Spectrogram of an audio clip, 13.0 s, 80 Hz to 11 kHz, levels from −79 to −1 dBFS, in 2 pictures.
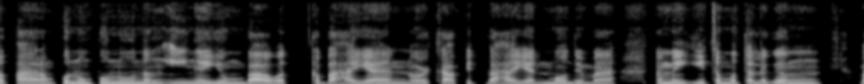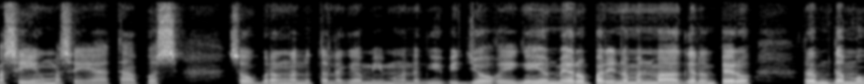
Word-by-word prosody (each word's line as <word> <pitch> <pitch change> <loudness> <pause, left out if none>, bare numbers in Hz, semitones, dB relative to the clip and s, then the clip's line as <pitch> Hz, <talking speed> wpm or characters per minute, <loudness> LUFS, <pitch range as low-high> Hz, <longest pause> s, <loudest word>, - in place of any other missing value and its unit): parang 130 0 -2
punong-puno 130 -1 -3
ng 130 0 -3
ingay 125 -2 -1
'yong 125 -1 -7
bawat 115 0 +1 0.2
kabahayan 120 -1 -1
or 110 0 -5
kapitbahayan 115 0 -3
mo 125 +1 -4
'di 115 -2 -7
ba? 110 0 -4 0.3
Na 125 - -5
makikita 125 0 -1
mo 125 - -4
talagang 120 -1 -4 0.2
masayang-masaya 120 -2 +2
tapos 110 +2 +5 0.3
sobrang 120 0 +2
ano 115 0 -3
talaga 115 +1 -5
may 110 -1 -7
mga 105 0 -8
nagvi-videoke. 110 +6 -3 0.2
Ngayon 205 +5 +2
meron 190 -1 +5
pa 190 +1 +4
rin 180 - +3
naman 175 -1 +1
mga 150 -5 +5
gano'n, 125 0 -2
pero 170 +2 +4 0.3
ramdam 185 +2 +2
125 Hz, 155 wpm, -24 LUFS, 115-135 Hz, 0.3 s, tapos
